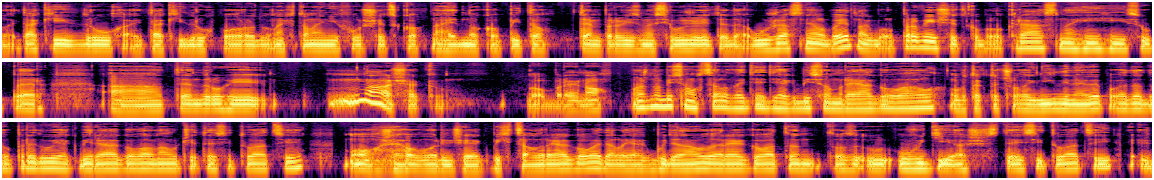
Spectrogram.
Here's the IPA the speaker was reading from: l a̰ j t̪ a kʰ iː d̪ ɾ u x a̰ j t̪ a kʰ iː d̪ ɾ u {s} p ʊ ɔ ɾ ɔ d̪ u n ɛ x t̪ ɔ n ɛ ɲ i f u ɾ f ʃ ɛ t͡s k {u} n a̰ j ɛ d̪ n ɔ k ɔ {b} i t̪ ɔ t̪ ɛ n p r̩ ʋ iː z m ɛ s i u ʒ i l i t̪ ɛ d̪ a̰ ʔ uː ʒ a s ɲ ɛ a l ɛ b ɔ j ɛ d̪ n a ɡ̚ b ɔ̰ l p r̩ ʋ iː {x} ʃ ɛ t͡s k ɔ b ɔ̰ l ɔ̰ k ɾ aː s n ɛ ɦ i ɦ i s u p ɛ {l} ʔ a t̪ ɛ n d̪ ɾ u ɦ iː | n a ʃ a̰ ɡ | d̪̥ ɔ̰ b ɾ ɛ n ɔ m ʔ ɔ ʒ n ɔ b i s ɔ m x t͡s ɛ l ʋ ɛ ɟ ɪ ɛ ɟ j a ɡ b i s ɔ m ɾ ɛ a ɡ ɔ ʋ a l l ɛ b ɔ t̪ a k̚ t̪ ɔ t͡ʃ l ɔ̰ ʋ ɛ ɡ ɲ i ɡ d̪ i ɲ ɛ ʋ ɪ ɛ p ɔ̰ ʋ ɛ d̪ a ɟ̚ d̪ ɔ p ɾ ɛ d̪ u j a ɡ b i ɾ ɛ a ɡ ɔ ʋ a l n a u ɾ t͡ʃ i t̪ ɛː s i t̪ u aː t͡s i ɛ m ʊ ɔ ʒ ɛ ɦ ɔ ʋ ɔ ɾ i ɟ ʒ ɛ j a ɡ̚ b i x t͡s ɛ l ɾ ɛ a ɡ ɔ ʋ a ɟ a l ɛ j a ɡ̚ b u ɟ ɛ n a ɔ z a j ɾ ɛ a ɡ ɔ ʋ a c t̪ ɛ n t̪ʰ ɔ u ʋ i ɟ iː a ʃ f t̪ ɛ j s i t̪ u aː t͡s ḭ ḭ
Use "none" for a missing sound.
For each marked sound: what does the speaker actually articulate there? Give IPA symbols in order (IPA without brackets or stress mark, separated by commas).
x, ɔ, p, f, ɾ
